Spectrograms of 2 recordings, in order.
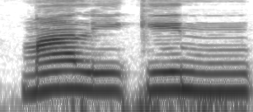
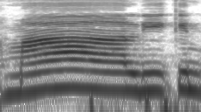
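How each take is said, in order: First: The first vowel is said short and quick. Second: The first vowel is drawn out long. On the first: The speaker calls it right. "Yang betul malikin, cepet ya" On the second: The speaker calls it wrong. "ada yang baca malikin, padahal itu tidak benar"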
